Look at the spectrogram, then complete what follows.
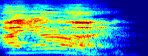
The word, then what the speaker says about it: ayin: Sir, right here is an ayon in the yard. It's not an elaf, so you can't get a ah sound. It's an ayon. The city for I is that's the way I pronounce it. Ayon.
